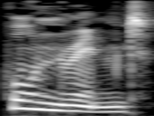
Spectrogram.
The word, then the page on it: horn-rimmed: British English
